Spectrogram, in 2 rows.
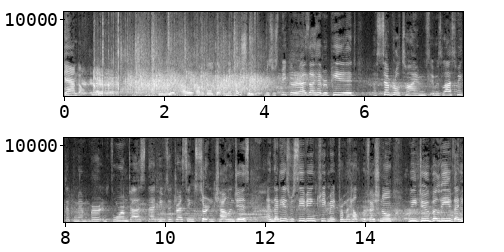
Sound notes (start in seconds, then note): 4.5 some Applause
